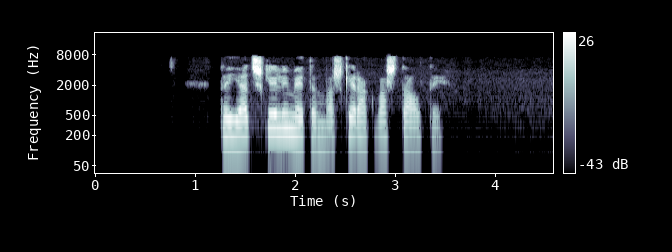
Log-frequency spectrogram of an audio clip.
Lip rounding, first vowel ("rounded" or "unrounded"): unrounded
